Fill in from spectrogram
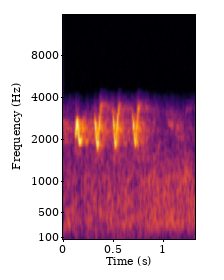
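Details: Afternoon song of a common nightingale at Gaasperzoom, 16 May 2012, 15:30: four crisp, high, slightly buzzy notes repeated about every fifth of a second, then a quiet background hiss.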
